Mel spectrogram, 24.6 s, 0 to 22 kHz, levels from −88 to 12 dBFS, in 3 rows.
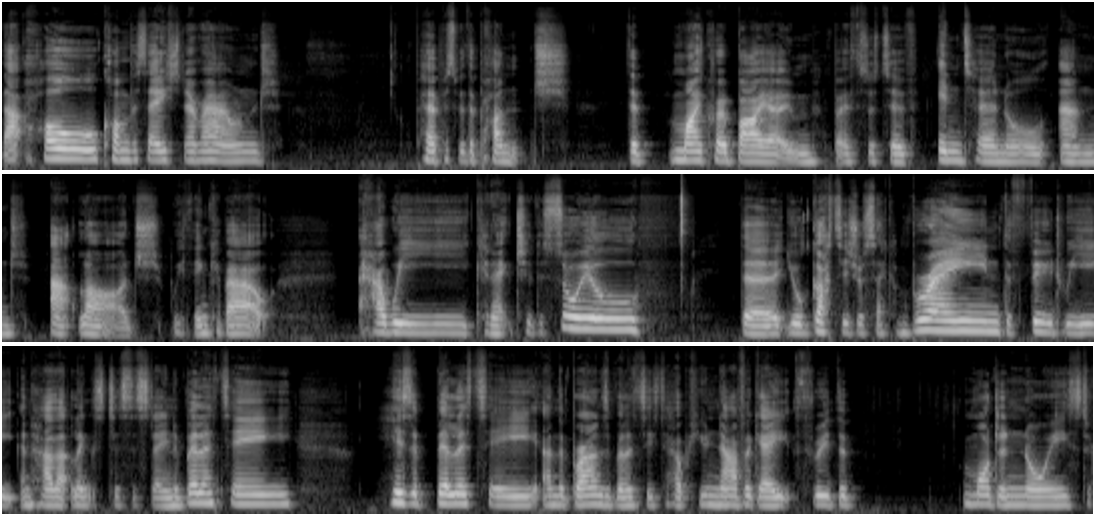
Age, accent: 30-49, British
